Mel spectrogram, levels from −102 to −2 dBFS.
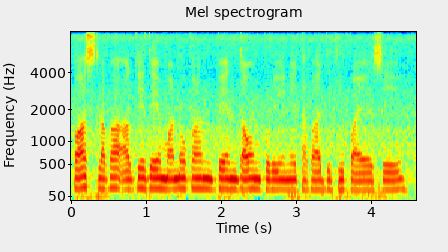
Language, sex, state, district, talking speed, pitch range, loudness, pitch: Nagamese, male, Nagaland, Dimapur, 170 wpm, 125-140 Hz, -16 LUFS, 130 Hz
